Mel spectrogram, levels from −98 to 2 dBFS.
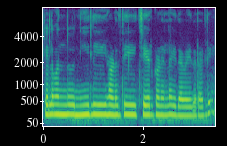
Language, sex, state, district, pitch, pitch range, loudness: Kannada, female, Karnataka, Dakshina Kannada, 200 Hz, 195-205 Hz, -14 LUFS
